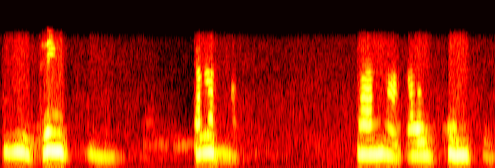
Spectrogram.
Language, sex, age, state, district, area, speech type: Gujarati, female, 18-30, Gujarat, Valsad, rural, conversation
